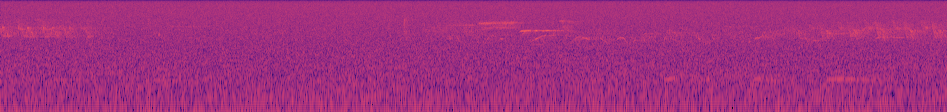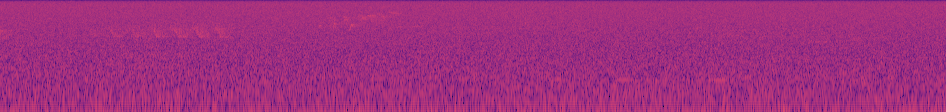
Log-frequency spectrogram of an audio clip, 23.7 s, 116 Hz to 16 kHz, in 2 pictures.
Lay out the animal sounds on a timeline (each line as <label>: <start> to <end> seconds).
Ovenbird (Seiurus aurocapilla): 0.0 to 1.3 seconds
Black-throated Green Warbler (Setophaga virens): 5.5 to 7.3 seconds
Rose-breasted Grosbeak (Pheucticus ludovicianus): 5.7 to 11.4 seconds
Mourning Dove (Zenaida macroura): 8.2 to 10.9 seconds
Ovenbird (Seiurus aurocapilla): 10.2 to 11.9 seconds
Ovenbird (Seiurus aurocapilla): 12.9 to 14.9 seconds
Blackburnian Warbler (Setophaga fusca): 15.6 to 16.9 seconds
